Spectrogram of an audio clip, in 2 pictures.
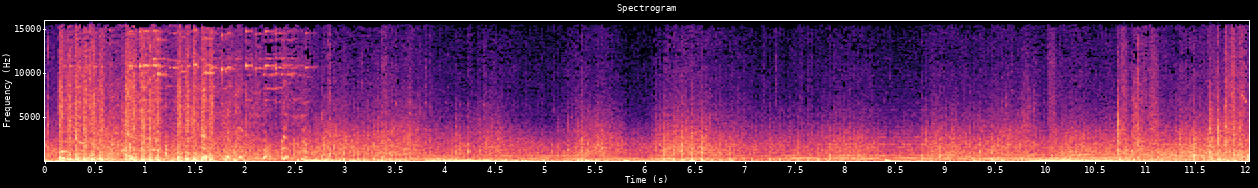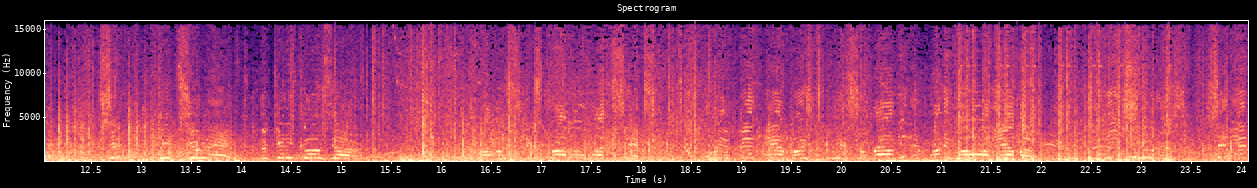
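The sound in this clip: Rapid automatic gunfire rattles almost continuously in loud bursts as magazines are emptied, with booming impacts mixed in. Voices talk over the shooting throughout.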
